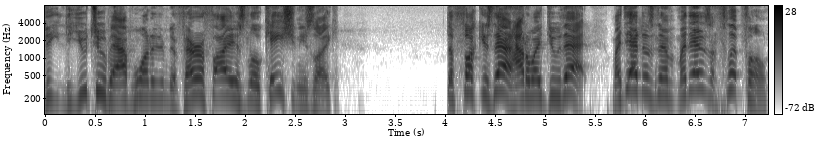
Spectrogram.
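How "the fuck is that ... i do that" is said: put-on angry ranting voice, higher. Retelling dad reacting to an app asking for location: imitating dad getting angry. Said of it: "getting all pissed off".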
